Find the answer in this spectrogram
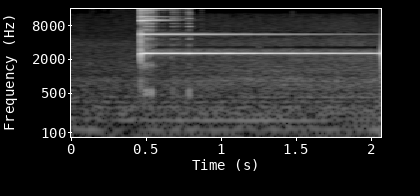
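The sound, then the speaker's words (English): A single bell strike rings out as a clear, high, sustained tone that slowly decays over about two seconds, heard alone with no voices. “Sound of the bell too, dependent on conditions,”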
